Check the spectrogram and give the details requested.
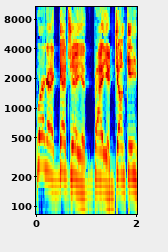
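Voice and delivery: acted-out street thug shouting voice. Retelling how some guys yelled at a girl's dad in an alley, retelling a shout. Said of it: "they're yelling at him like".

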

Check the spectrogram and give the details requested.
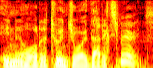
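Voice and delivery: normal talking voice

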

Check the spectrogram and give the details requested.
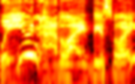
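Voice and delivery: high questioning tone. Retelling what their date asked them: impersonating their date's tone. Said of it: "just like doing impersonations".

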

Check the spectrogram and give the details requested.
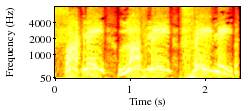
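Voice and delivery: seductive, sultry voice, very slow and drawn out. Mocking the voice the other person uses for their husband, mock sexy voice. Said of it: "The voice you use for your husband when you're turning him on".

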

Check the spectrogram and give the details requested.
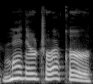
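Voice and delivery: robot voice pitched way up. Joking about how funny a cussing robot sounds, say it in a robot voice. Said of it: "to have a robot be like".

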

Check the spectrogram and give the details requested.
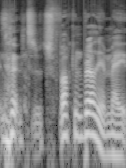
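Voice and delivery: put-on Cockney accent. Teasing the other speaker about their accent, in a put-on Cockney accent. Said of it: "It's a Cockney thing".

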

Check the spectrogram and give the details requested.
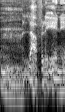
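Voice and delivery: sudden very low voice, close to the ear. Retelling a street performer dressed as an imp speaking in the ear: imitating a living statue in my ear. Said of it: "in my ear, as I'm taking a picture, I hear this".

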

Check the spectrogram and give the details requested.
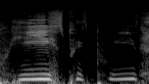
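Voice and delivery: mock urgent, desperate imploring plea, repeated. Retelling a plea from a Greek story character: acting out begging. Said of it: "he was like begging".

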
